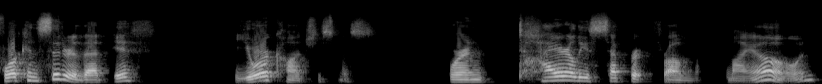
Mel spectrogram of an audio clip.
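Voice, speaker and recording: A man leading a philosophical guided meditation in a measured, deliberate way, with formal phrasing and frequent pauses. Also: medium pitch, big pitch swings, darkish tone.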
